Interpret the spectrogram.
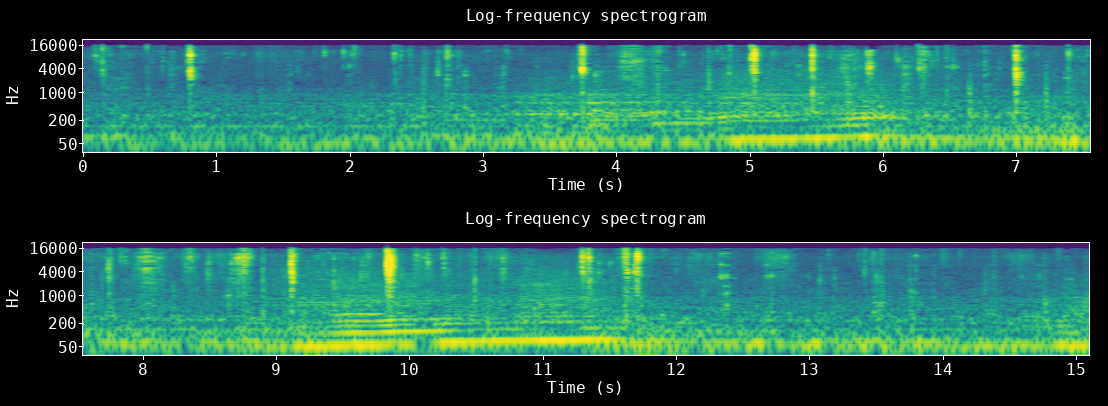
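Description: A person chewing pieces of boiled chicken, with scattered sharp, wet mouth clicks and smacks.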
